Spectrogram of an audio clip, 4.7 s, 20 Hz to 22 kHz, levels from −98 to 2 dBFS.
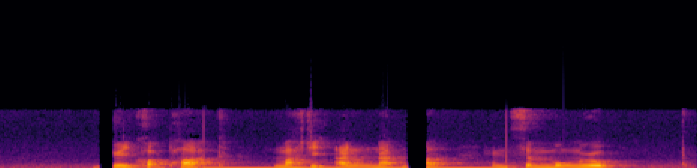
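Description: From 0.67 to 0.77 s the decoder lost AAC frames and zeroed them (AAC frame loss with muting), leaving a soft-edged 100 ms hole that fades out and back in. The length fits about ten short frames of the low-delay AAC codec that likely carries this speech.

At 1.37 s a DC step shifts the waveform's zero line, heard as a low thump. The shift lasts until 3.38 s, while the speech continues unchanged.

From 2.72 to 2.86 s another run of frames was lost and muted, giving a longer 140 ms soft dropout.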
